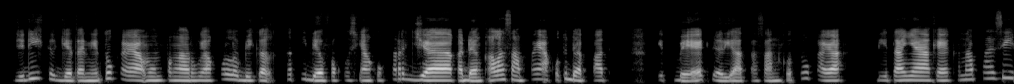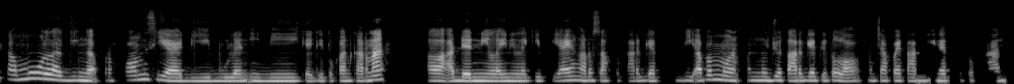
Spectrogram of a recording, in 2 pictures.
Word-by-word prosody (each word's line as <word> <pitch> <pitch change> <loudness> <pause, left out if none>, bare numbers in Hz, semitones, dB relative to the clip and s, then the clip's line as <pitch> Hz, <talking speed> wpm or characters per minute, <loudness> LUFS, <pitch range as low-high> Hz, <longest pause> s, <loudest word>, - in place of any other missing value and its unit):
Jadi 260 +10 -4
kegiatannya 175 -5 -1
itu 280 - -1
kayak 195 -7 +3
mempengaruhi 185 -1 0
aku 185 +6 -4
lebih 185 -2 -3
ke - - +5 0.2
ke 235 - -11 0.2
tidak 180 -4 +4
fokusnya 180 -1 -5
aku 185 - -12
kerja, 195 -6 +7
kadang 175 -2 +2
kala 195 +5 +2
sampai 225 +2 -3
aku - - -4
tuh - - -3
dapat 185 0 -3 0.5
feedback 195 0 0
dari 170 -5 -2
atasanku 170 0 -4
tuh 280 0 -13
kayak 180 -1 +3 0.3
ditanya 190 0 +3
kayak, 185 -1 -1
"Kenapa 230 +6 -8
sih 300 +1 -6
kamu 250 +4 0
lagi 195 -6 +1
nggak 170 - +1
perform 200 +5 -7
sih 210 -4 -3
ya 165 -1 +5
di 160 0 -3
bulan 165 0 0
ini?" 160 0 0
kayak 160 0 -6
gitu 155 - -13
kan. 165 0 -2
Karena, 180 +6 +5 0.4
eee, 170 -1 +2
ada 170 -1 +5
nilai-nilai 165 0 +2
KPI 170 +2 -1
yang 185 - -3
harus 175 +1 -3
aku 170 0 -8
target 170 0 -6
di 175 0 -10
apa, 180 +4 +2
me 195 -6 -2
menuju 180 0 -2
target 175 +1 +1
gitu 175 +1 -3
loh, 160 +1 -2
mencapai 170 0 -4
target 165 0 -4
gitu 170 +2 -21
kan. 155 +1 -7
180 Hz, 175 wpm, -24 LUFS, 170-195 Hz, 0.5 s, kerja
